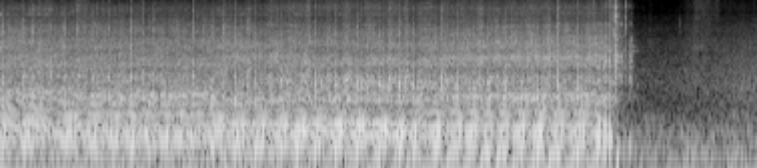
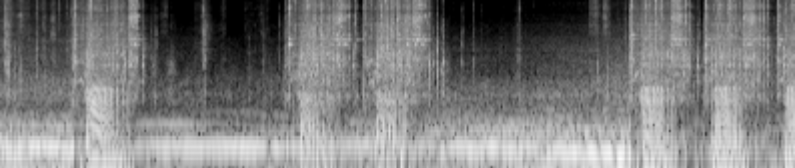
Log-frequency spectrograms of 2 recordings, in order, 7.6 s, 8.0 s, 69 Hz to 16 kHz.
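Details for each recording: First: Ryobi SS30 30cc two-stroke weed trimmer after simple carburetor adjustment: buzzes steady and high under load, holding speed without bogging or stalling; runs healthy, though maybe not exactly fine-tuned. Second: Ryobi SS30 30cc two-stroke trimmer before carburetor low-jet adjustment: uneven buzz, revs sag and stumble each time the throttle is opened. Bogging on throttle.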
